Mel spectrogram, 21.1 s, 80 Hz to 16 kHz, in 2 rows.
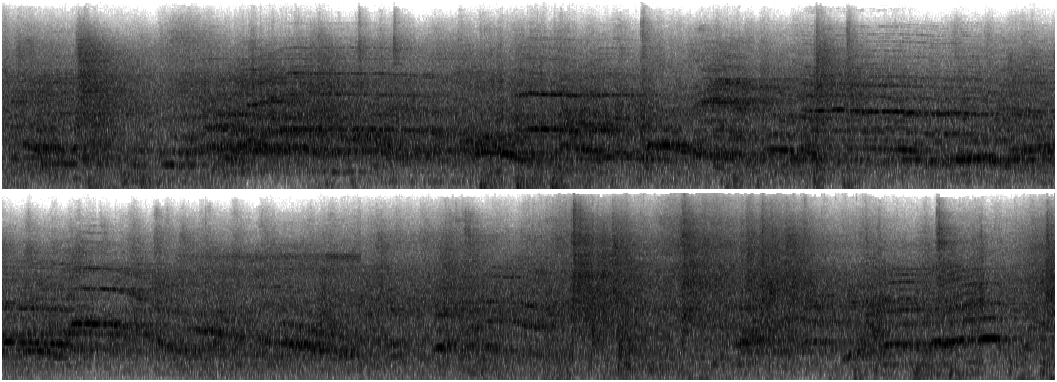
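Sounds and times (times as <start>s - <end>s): crowd cheering and shouting: 0.0s - 21.0s.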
